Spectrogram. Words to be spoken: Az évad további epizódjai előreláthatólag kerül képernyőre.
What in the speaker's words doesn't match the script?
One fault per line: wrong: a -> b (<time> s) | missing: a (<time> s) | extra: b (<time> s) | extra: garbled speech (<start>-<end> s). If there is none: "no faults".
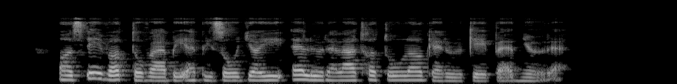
no faults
